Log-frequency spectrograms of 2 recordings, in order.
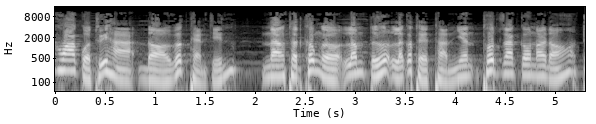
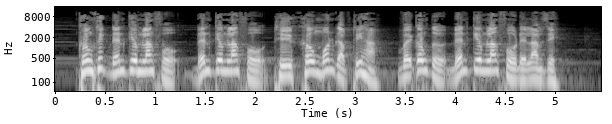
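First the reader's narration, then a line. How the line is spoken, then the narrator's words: Woman, restrained anger. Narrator (Vietnamese): Nàng cố kiềm sự tức giận hỏi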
